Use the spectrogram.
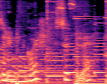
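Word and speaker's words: スフレ: Sufure. Because in Japanese it's sufure.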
